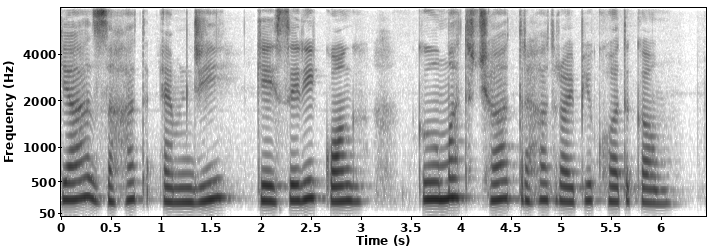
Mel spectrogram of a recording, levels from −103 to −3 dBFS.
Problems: none marked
